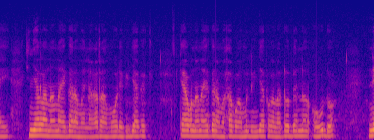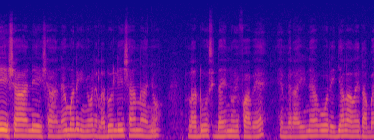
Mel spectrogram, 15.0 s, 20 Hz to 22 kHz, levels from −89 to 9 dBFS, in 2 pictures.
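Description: From 3.32 s to 7.32 s the speech is broken by periodic USB or driver dropouts. Something on the system stalls the USB bus or the audio driver every 0.5 s. Each time, a few milliseconds of audio go missing and are replaced by silence. That happens about ten times across the span. The gaps are too short to hear as pauses. Instead they come through as small, evenly spaced ticks riding on the speech.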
